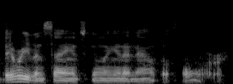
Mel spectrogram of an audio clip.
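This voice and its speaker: A man's voice: low voice, a little fast, darkish tone, highs cut off, slight background noise. Man's voice glitching and cutting out. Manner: hesitant, many ums and restarts. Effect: audio cutting out, glitchy dropouts. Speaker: weather forecaster. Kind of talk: online weather briefing.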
